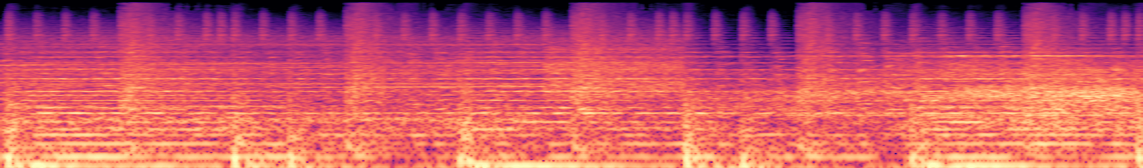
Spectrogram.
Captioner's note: music/Jet engine spooling up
